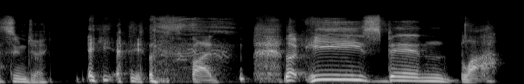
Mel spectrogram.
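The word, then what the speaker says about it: Sungjae: So it's Sunjay, and I pronounce it Soonjae.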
